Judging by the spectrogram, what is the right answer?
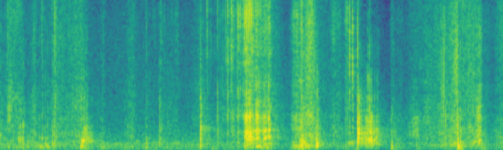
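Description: Cardboard shipping box being ripped open by its pull tab: irregular tearing and crinkling, with handling knocks, loudest in the second half.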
